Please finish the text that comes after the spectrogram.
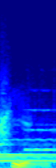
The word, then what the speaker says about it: skiing: to enjoying the winter sport of skiing pronounced sheing with a joyous Galant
